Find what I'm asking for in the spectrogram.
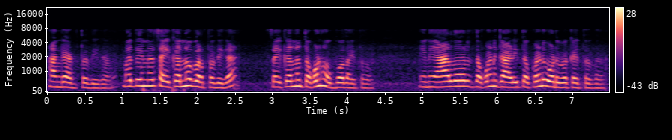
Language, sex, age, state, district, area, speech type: Kannada, female, 30-45, Karnataka, Bidar, rural, spontaneous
